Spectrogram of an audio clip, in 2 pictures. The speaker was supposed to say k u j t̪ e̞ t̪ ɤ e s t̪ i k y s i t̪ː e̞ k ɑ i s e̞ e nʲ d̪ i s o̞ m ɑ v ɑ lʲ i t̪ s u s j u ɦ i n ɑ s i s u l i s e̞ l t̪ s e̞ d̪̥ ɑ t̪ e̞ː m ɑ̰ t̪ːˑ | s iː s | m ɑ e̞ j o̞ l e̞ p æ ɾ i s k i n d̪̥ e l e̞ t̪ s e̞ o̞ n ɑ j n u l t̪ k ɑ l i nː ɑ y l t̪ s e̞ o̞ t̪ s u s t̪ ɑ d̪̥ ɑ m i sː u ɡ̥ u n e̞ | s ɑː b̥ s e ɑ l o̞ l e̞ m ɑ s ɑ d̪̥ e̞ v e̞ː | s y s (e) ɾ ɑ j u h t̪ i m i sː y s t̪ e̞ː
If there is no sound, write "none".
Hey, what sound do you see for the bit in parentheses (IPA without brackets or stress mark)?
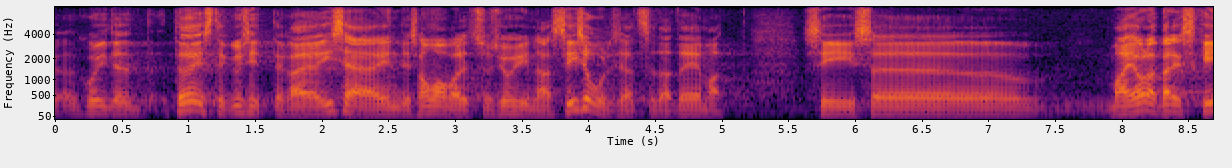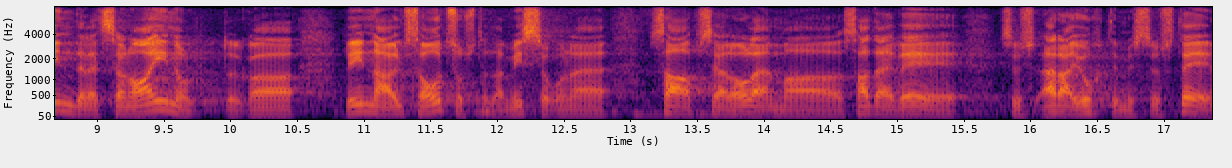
æ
